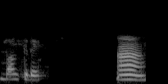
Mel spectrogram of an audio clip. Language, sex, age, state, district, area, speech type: Hindi, female, 18-30, Bihar, Vaishali, rural, conversation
